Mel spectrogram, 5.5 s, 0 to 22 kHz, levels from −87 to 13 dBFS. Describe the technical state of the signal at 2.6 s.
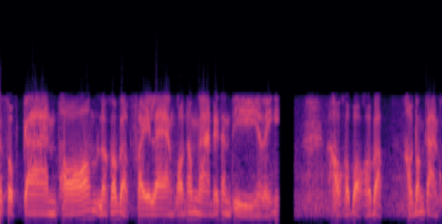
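At 2.6 s the speech suffers gain pumping, present throughout the clip. The gain swings by about 15 dB, pulling loud and soft parts closer in level and squashing the sound. The likely cause is input gain set far too high, with a fast limiter clamping every peak.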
